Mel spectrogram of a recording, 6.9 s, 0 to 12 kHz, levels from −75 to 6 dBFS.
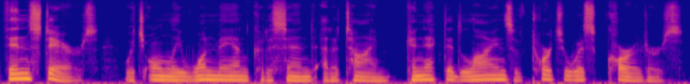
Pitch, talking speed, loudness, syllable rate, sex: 120 Hz, 140 wpm, -21 LUFS, 4.0 syllables/s, male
